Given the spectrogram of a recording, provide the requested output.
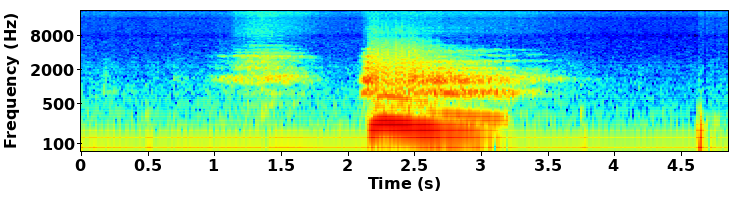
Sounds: Sigh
